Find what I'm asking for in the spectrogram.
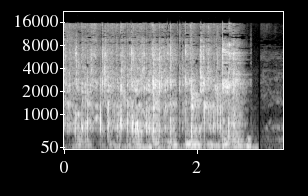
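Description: Rapid whisking of powdered sugar in a bowl for a jaggery fruit cake batter, a close, steady clatter and scrape lasting almost three seconds before falling quiet.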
